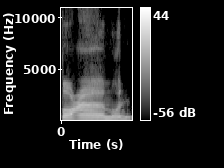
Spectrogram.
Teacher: ada Alif setelah fathah maka ainnya terbaca dua harakat thamun Mun I ini juga izhar halqi Maka jangan ditekan berlebihan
